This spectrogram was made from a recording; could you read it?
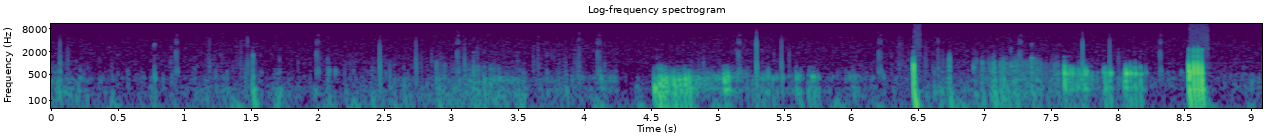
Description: Huge stomach growling noises!!!!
